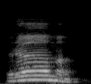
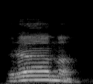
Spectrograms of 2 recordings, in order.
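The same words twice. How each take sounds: No difference in how they are said.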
